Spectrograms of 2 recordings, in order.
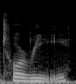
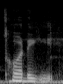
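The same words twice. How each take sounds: First: The r sounds like an English r. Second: The r sounds between an r and l. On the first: The speaker calls it wrong. "It's not tori" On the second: The speaker calls it right. "it's kind of a mix between an L sound"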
